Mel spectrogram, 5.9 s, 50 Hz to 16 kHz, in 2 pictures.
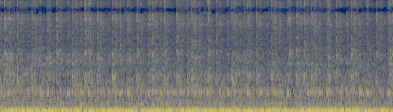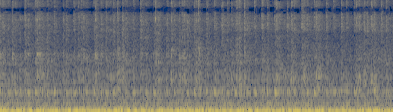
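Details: OBS truck V8 on its first fire-up with open headers: a loud, deep, steady burble with no knocks or misses; it sounds healthy, though the air-fuel ratio reads erratic because the O2 sensor sits near the header end.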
